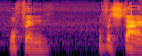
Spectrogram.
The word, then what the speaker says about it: Wolfenstein: Wolfenstein, right? Yeah, Wolfenstein. That's the proper way to say it.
